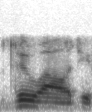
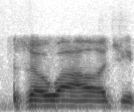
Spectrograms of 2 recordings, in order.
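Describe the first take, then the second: First: The first syllable sounds like 'zoo'. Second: The first syllable sounds like 'zoe'. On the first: The speaker calls it wrong. "People add another O to make it zoology" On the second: The speaker calls it right. "one of the most mispronounced words is zoology"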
